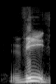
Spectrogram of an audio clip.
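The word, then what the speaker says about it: Vít: Veet. Vit. Yeah, he pronounces it Veet. Veet. Yeah. Makes sense. I didn't know. I thought it was Vit.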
